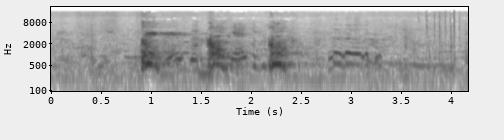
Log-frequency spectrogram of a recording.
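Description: Border collie barking three times, about half a second apart, starting about a second in, then a short wavering call.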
